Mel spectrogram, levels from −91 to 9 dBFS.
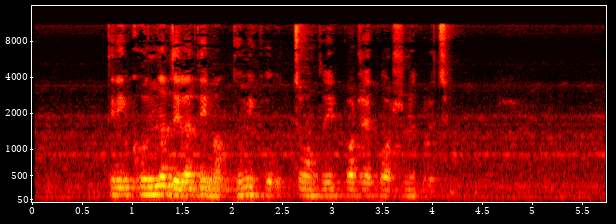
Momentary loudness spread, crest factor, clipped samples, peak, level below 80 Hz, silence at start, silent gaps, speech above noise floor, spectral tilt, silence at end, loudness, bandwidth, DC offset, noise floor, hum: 12 LU; 20 dB; under 0.1%; -8 dBFS; -60 dBFS; 0.75 s; none; 27 dB; -5 dB/octave; 1.5 s; -27 LUFS; 12 kHz; under 0.1%; -53 dBFS; none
